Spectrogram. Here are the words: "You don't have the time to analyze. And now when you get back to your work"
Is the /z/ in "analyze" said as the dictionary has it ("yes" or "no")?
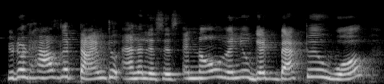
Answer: no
